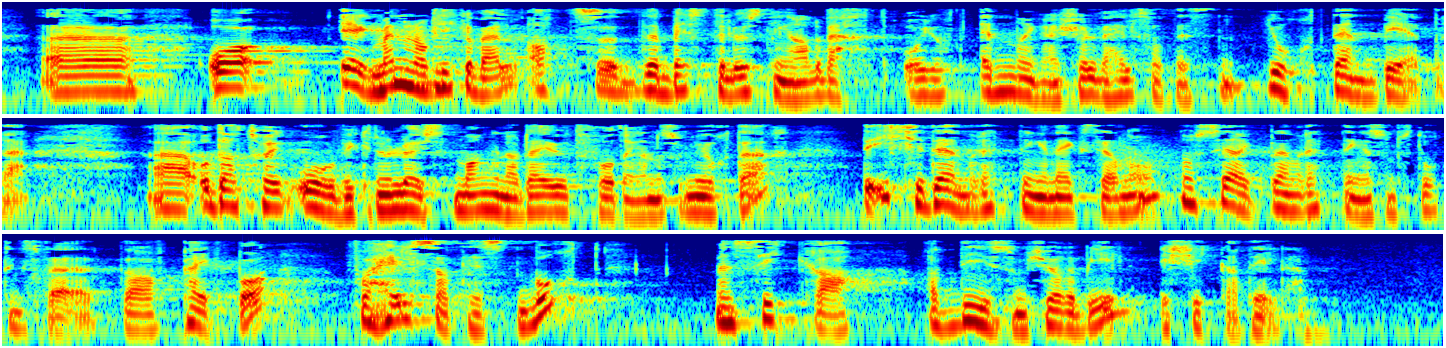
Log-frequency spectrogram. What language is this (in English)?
Norwegian Nynorsk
